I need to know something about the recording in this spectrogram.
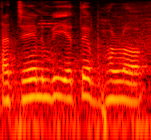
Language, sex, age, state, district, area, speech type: Odia, male, 30-45, Odisha, Malkangiri, urban, spontaneous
